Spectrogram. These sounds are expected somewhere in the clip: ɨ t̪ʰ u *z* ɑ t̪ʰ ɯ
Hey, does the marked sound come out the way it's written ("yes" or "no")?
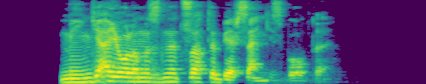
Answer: yes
